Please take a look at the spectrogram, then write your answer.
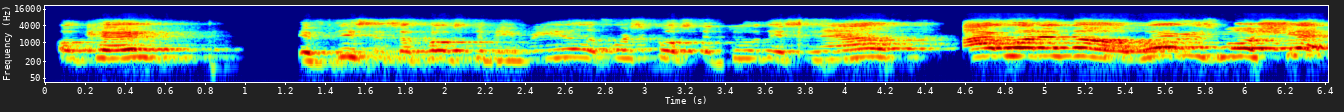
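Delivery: high, loud outburst building to a full shout; loud, high-pitched retold tirade; retold screaming. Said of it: "I was screaming at the top of my lungs".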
